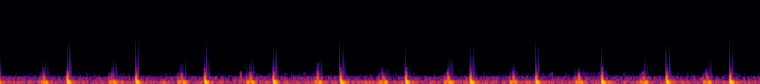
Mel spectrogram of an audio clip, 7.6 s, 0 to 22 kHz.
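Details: Own heartbeat heard through a sensitive stethoscope just after coming in from outside; steady paired low thumps at about 92 beats a minute, regular, slightly fast: normal heart sounds.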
